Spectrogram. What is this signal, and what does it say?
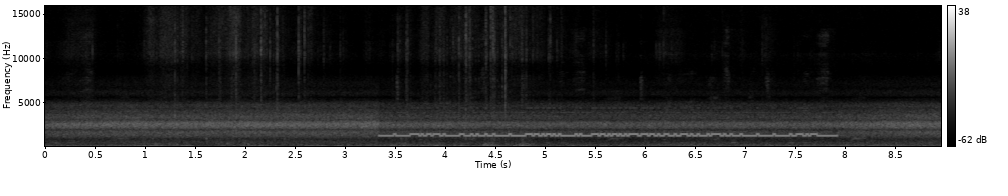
RTTY (45.45 baud, 170 Hz shift), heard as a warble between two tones, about 1390 Hz centre, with radio static and the noise inside a car. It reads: CQ DX DE WA3AZ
